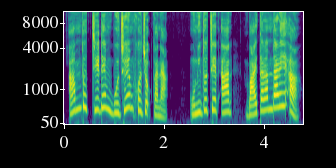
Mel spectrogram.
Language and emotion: Santali, fearful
